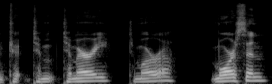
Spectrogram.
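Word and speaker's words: Temuera Morrison: He's hard to miss, but Tuamwe Morris, I can't never say his name, Tamura Morrison, the guy that plays Boba Fett, was Boba Fett in this series. – Tamura, you had it okay.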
